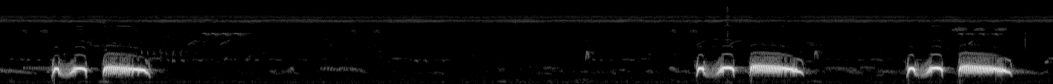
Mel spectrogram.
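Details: Spotted dove kept as a trapping lure utters three separate coo phrases, each a brief hooked double note and a longer falling coo, spaced by long silences.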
